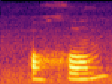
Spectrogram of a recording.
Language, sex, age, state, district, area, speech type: Assamese, female, 30-45, Assam, Jorhat, urban, spontaneous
